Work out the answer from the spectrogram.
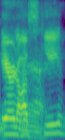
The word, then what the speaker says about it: Aronofsky: How do you pronounce his name? Aronofsky. Aronofsky.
